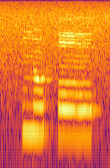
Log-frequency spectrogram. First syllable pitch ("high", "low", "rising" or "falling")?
low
